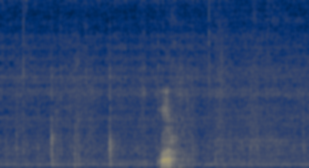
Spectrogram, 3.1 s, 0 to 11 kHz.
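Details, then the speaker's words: Humidifier with constant reverse-osmosis water feed, float-valve level control, 12 V cooler fan for air and ultrasonic evaporator: quiet steady hiss with soft pops and a gurgle about every second, slight fan noise, mostly air moving in the elbow; normal bubbling operation. "Вот такое бульканье слышно. Чуть-чуть вентилятора, но больше движения воздуха в самом угольнике."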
